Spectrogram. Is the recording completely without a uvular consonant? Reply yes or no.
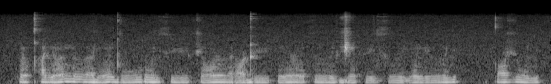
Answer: no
